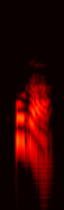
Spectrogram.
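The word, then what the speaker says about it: תורה: 그 다음에 끝에 여기 해가 오거나 알렙이 오거나 그러면 발음을 거의 안 해줘요. 그래서 그냥 눈으로만 보고 그냥 토라고 말아버리는 거예요. 발음 안 해요. 끝에 이 해가 오거나 알렙이 오면 묵음 처리되는 거. 처리되는 거예요. 소리가 약해가지고 안 내요.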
